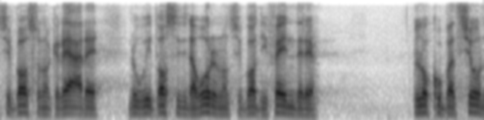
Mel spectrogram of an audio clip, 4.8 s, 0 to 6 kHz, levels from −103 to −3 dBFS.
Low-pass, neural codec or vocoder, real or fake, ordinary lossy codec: 5.4 kHz; codec, 16 kHz, 0.8 kbps, ZipCodec; fake; none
